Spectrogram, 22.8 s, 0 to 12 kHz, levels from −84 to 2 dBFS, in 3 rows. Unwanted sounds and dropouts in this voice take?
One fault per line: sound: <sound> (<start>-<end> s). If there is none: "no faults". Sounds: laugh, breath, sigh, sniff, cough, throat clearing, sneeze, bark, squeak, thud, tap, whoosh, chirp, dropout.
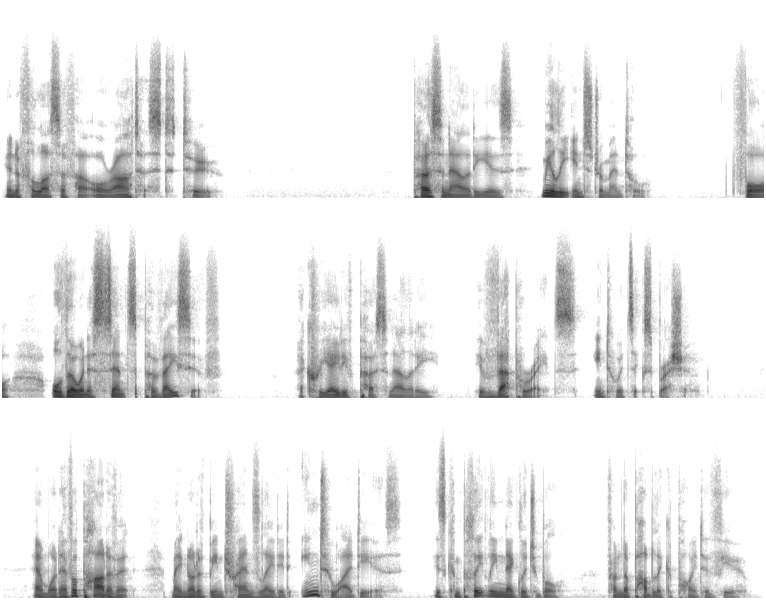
no faults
